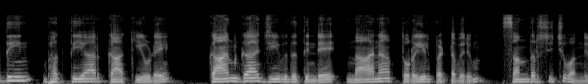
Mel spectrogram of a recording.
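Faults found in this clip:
Gritty hiss riding on all louder speech throughout, plainly audible; grainy, distorted consonant attacks; nothing above 10.6 kHz. Probable component: 4-bit ADPCM compression. Quantisation error tracks signal level, and step-size adaptation lags sharp onsets. Fits roughly 89 kbps.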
